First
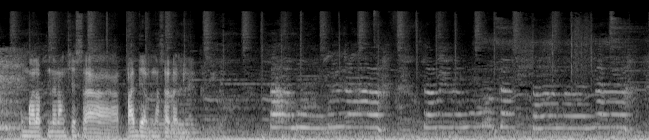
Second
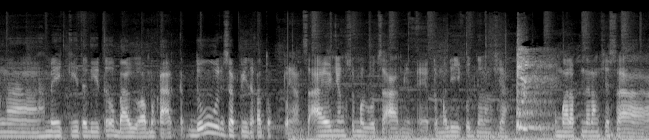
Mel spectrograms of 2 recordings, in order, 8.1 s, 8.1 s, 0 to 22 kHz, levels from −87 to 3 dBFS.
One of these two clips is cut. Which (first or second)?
second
